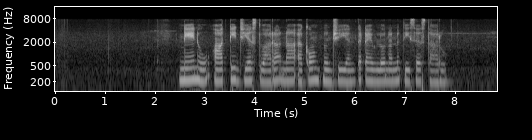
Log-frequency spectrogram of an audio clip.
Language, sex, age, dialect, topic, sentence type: Telugu, female, 18-24, Utterandhra, banking, question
